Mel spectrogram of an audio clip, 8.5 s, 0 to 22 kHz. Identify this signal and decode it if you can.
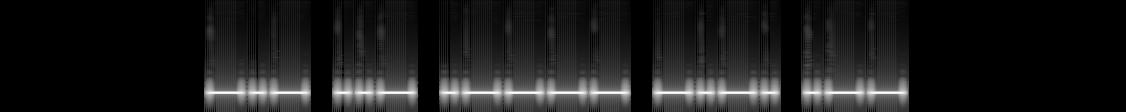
Morse code, heard as a keyed tone, about 15 wpm, 700 Hz. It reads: KU1CW
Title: USA Call Signs - 5 Characters - Repeated 3x - 15wpm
